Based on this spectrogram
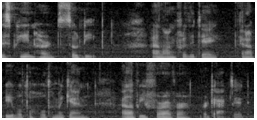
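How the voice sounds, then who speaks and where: Moderately paced, soft-spoken speech. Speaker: social media commentator. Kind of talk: reading aloud a social media post. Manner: quiet, soft-spoken.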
